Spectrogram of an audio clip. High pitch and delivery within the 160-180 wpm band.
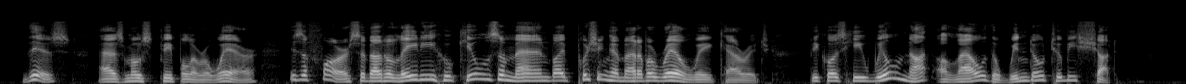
No: medium, 160 Hz; average, 170 wpm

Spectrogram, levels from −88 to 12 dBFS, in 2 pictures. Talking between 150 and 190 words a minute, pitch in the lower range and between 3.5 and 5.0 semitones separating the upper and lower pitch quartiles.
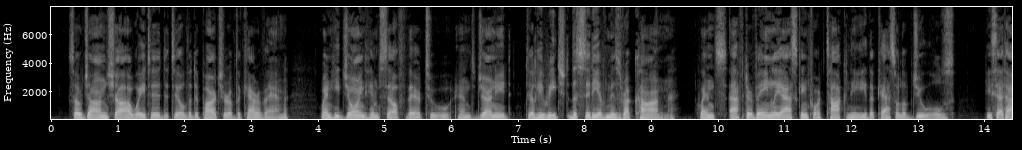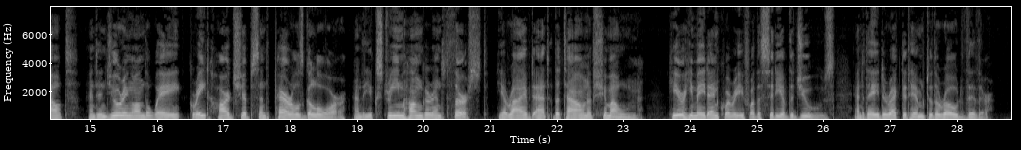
Yes: average, 160 wpm; low, 130 Hz; average, 3.8 semitones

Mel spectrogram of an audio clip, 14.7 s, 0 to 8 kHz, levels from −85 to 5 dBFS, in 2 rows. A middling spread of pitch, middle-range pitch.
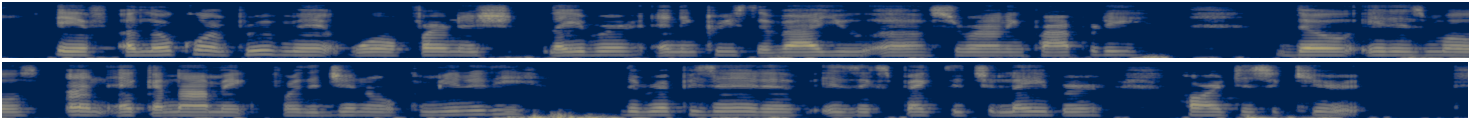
No: narrow, 1.5 semitones; medium, 180 Hz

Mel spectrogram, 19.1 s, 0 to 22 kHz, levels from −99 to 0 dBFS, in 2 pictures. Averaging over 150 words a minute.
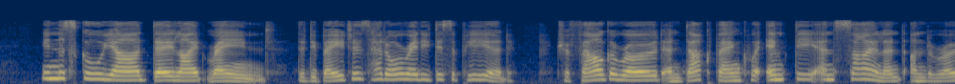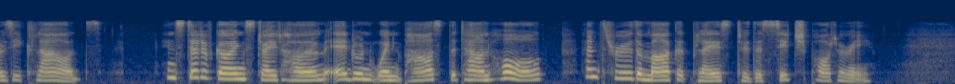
No: slow, 135 wpm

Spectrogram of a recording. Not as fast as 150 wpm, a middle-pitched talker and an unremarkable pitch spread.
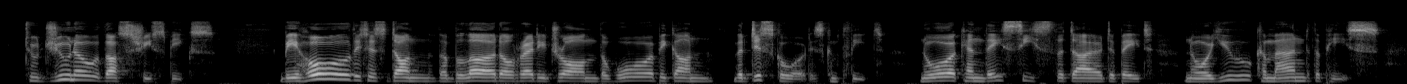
Yes: slow, 135 wpm; medium, 155 Hz; average, 3.0 semitones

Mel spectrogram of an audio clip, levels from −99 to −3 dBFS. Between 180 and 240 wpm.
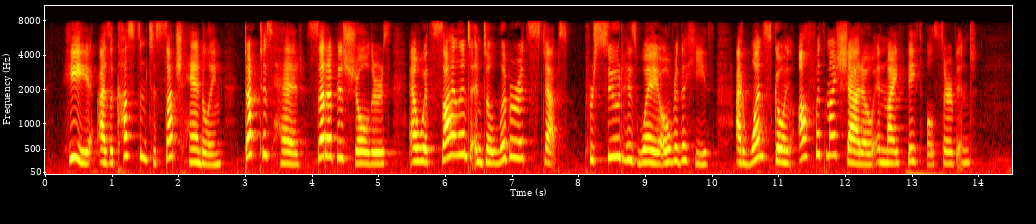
No: average, 170 wpm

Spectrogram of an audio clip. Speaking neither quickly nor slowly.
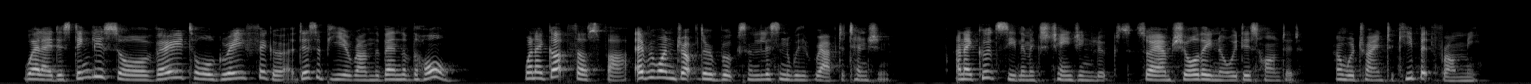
No: fast, 215 wpm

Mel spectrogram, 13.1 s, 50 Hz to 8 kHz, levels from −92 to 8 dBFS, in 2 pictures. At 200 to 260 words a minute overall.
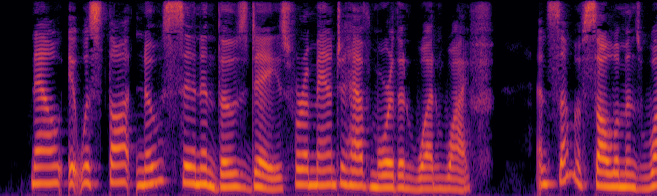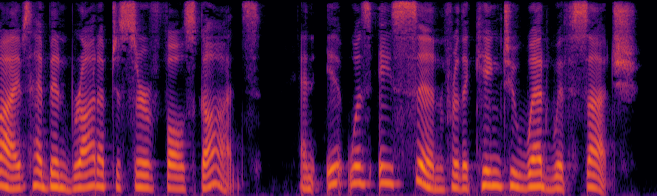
Yes: fast, 205 wpm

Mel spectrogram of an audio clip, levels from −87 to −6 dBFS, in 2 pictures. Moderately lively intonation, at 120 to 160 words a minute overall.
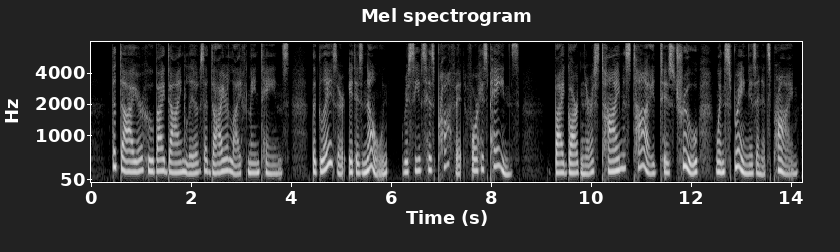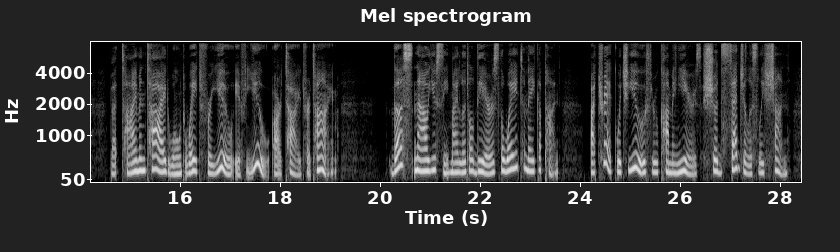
Yes: average, 3.6 semitones; average, 150 wpm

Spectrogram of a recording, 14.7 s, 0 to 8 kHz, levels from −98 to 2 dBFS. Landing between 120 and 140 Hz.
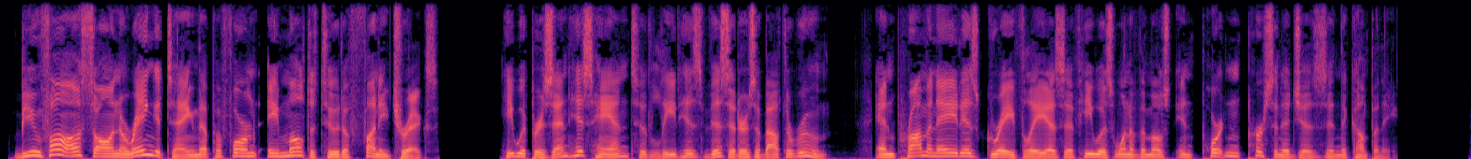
Yes: low, 135 Hz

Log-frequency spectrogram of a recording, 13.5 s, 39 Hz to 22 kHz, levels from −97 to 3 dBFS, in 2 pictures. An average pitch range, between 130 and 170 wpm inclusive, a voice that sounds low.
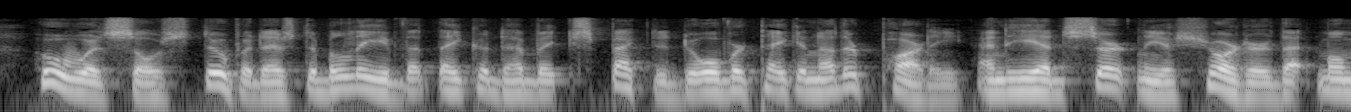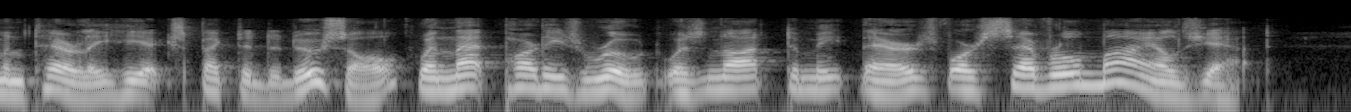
No: average, 4.3 semitones; average, 185 wpm; low, 125 Hz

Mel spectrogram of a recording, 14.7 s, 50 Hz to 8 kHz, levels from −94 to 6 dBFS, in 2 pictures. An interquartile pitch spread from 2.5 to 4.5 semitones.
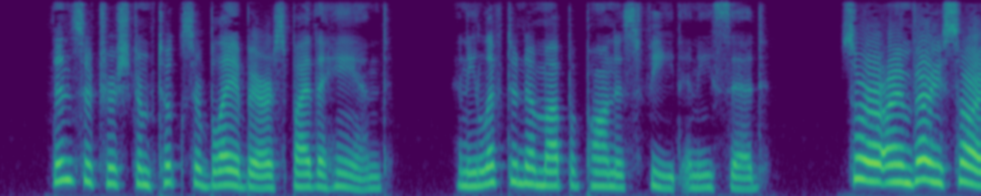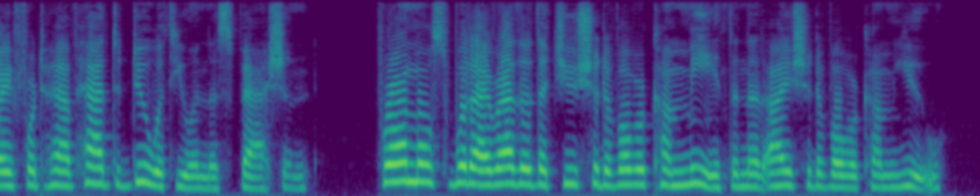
Yes: average, 4.2 semitones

